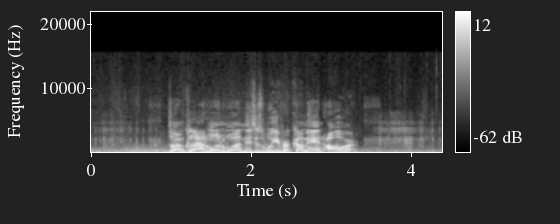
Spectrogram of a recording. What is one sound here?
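A man's voice speaks calmly over a radio.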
